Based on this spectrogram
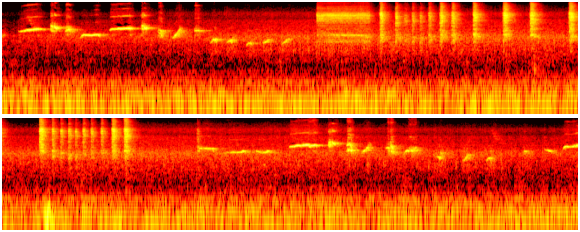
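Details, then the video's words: Singosari long-tailed shrike, called cendet, mixing thin whistled notes and squeaks with dense rattling chatter and clicking bursts in a long, busy, varied sequence. "BURUNG CENDET / PENTET / TOET"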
